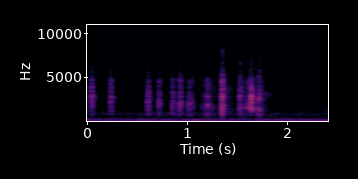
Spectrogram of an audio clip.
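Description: Glossy pages of a vintage British Vogue magazine handled and turned by hand: a quick run of about a dozen light paper crackles and ticks, the sharpest two near the end.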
